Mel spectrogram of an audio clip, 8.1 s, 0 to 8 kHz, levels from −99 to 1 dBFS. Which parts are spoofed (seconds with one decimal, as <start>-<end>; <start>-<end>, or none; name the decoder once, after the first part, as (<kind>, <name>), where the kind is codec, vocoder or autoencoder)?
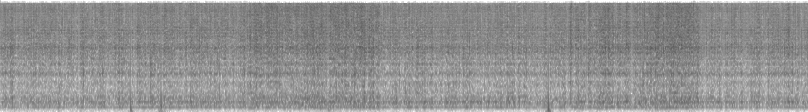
2.5-3.8 (vocoder, Vocos); 5.7-7.0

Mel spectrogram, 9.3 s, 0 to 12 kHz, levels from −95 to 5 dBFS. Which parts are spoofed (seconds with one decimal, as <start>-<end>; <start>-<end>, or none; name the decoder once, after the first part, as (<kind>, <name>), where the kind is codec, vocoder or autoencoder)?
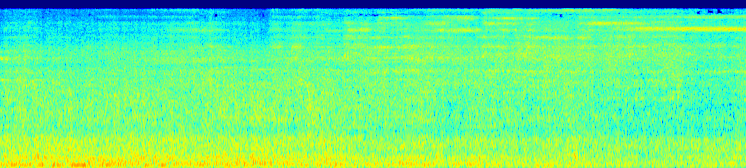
1.2-2.5 (autoencoder, DAC-VAE); 3.4-4.0; 5.1-6.0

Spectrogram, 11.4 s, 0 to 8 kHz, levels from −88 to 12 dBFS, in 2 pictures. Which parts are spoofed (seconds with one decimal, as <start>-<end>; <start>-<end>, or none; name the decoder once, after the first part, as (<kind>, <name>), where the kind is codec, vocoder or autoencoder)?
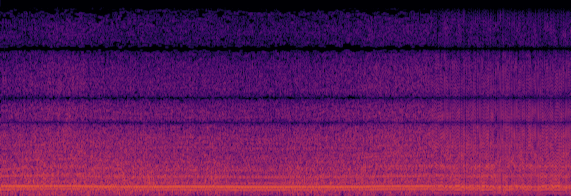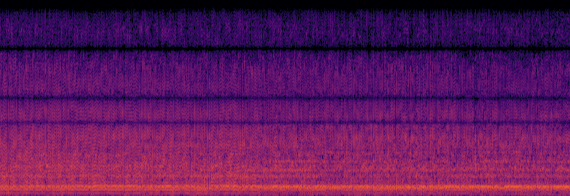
4.3-11.4 (vocoder, HiFi-GAN)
